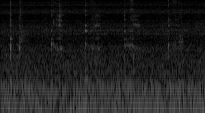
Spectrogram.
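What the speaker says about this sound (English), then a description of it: "I'm going to take a fork. I'm going to mix this seasoning." A fork stirs and mixes seasoned flour in a bowl for Cajun fried pork chops, giving a steady, close scraping and light clinking of metal against the dish throughout, with no talking.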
